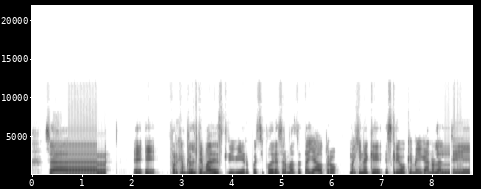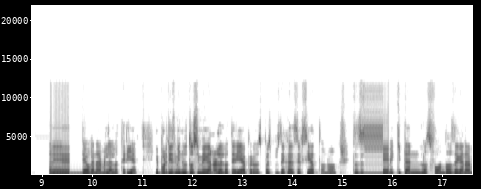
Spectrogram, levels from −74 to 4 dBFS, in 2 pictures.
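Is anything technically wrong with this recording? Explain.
Yes. Robotic sound from repeated short buffers at 0.73 to 1.47 s, 8.24 to 9.82 s and 15.47 to 15.93 s: the speech becomes a rigid 66.8 Hz metallic buzz, likely from a 15 ms chunk looped in place of all real audio.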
